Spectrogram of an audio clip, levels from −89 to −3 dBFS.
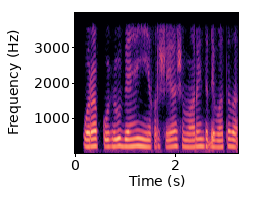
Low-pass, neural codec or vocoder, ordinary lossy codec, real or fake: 3.6 kHz; none; none; real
